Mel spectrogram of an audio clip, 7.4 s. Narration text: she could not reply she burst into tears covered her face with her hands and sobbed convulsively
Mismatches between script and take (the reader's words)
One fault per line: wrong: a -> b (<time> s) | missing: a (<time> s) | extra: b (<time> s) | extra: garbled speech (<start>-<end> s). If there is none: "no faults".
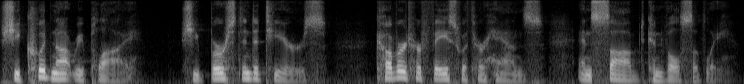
no faults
